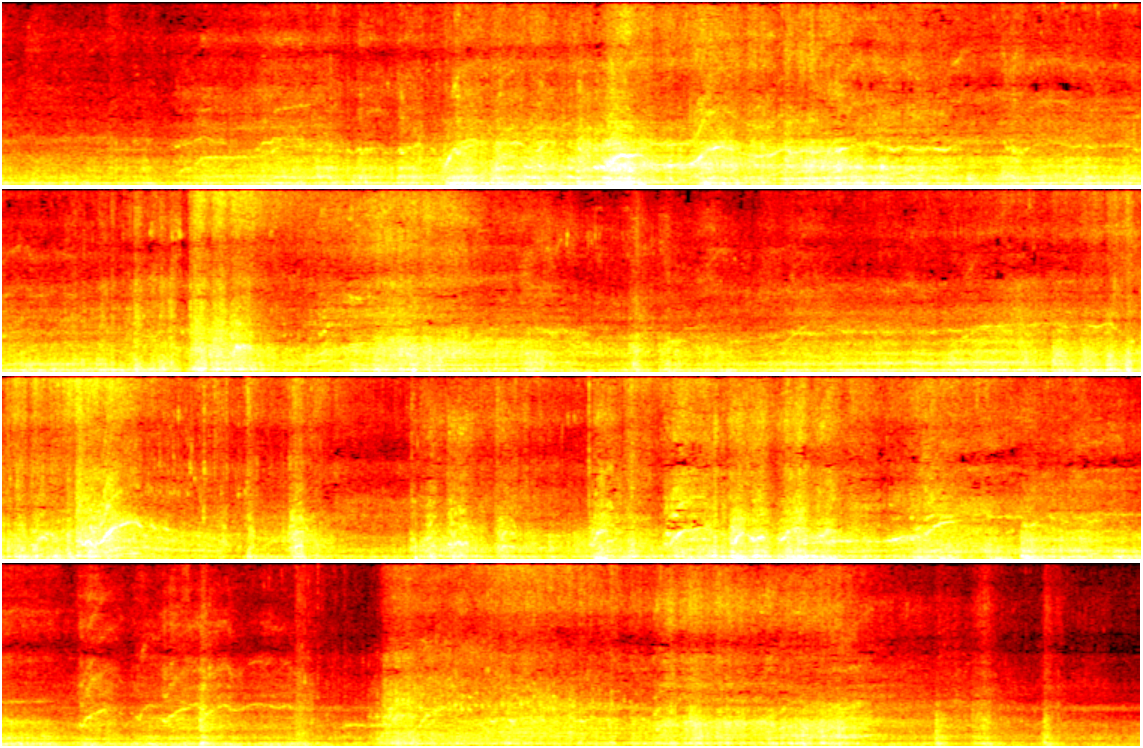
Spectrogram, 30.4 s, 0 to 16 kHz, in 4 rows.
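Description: Traxxas X-Maxx 8S electric RC monster trucks being driven hard: their brushless motors and drivetrains whine, rising and falling in pitch as they speed up and slow down, most loudly about four seconds in and again around the middle.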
